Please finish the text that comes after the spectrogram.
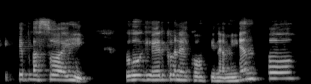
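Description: A woman's voice: medium pitch, animated, moderate pace, fairly bright tone. Podcast host: woman, mid-range voice, friendly, asks questions with small hesitations. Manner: friendly, some filler hesitations. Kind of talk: podcast interview.

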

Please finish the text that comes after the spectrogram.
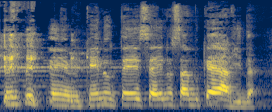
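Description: A man's voice: on the high side, brisk, darkish tone. A man with a Brazilian Portuguese accent in casual chat, talking in a slangy, joking way. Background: background music.

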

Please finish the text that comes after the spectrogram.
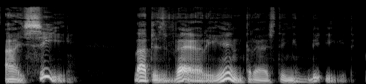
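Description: A woman playing an old, chatty, genteel male vampire in an audio story, husky and creaky, with arch, exclamatory, deliberate phrasing. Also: very deep voice, big pitch swings, darkish tone, dry recording, clean studio sound, exaggerated voice. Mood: intent, musing. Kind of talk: acted audio story dialogue.

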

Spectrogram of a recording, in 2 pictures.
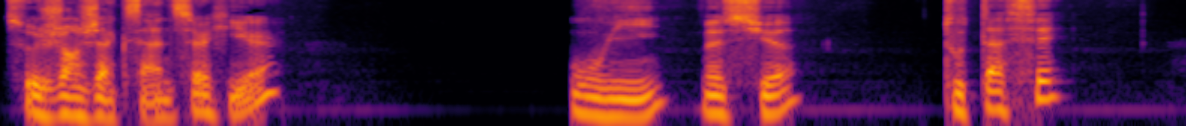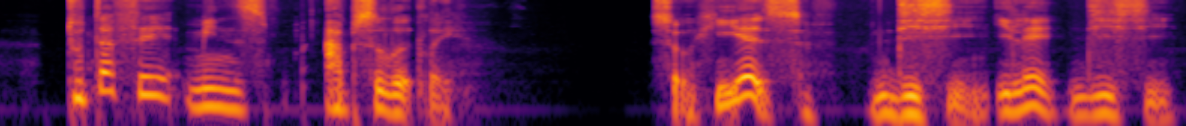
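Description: A man hosting a scripted language lesson, explaining clearly and repeating phrases slowly and deliberately. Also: fairly low pitch, sing-song, a little mellow, dry recording, clean studio sound. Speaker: language teacher and host.

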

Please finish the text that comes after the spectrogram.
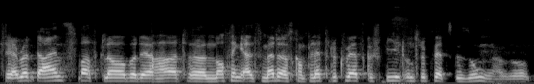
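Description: A lo-fi, slightly muffled recording of a man with a fairly high voice. He chats informally as a participant in a group podcast. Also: fairly even intonation, normal speed. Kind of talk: casual group chat. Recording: dull, lo-fi audio.

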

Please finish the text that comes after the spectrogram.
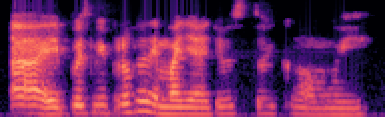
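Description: A woman's voice: fairly low pitch, fairly even intonation, a little slow, pushed and bright, no room sound. A woman, a guest in a casual chat, chatty and peppering her talk with fillers. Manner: chatty, lots of fillers like ajá.

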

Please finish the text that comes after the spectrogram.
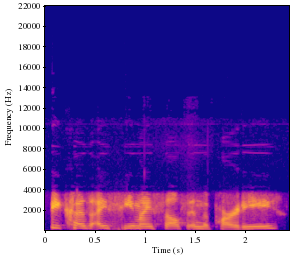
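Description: A woman's voice: medium pitch, moderate pace, dry recording. A woman in her forties whose first language is Hebrew, speaking earnestly as a political candidate and guest, repeating phrases for emphasis. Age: 40s. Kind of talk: phone interview on radio. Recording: phone line.

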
